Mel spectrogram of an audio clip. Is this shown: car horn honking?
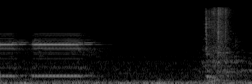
yes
